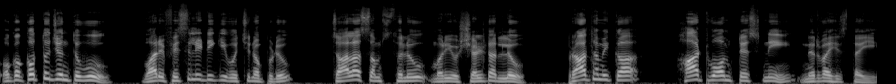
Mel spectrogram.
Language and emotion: Telugu, neutral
